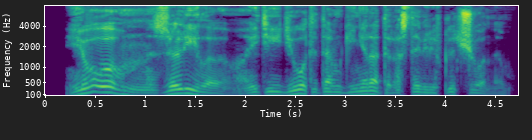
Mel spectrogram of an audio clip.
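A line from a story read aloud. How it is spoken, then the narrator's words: Grumbling. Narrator (Russian): буркнул Глеб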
